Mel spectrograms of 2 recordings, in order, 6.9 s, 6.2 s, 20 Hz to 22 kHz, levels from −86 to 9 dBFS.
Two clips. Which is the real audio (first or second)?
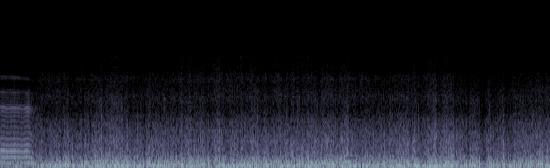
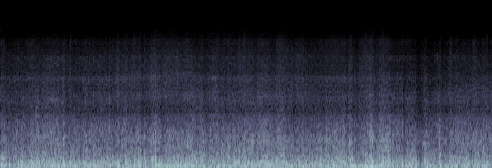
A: first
